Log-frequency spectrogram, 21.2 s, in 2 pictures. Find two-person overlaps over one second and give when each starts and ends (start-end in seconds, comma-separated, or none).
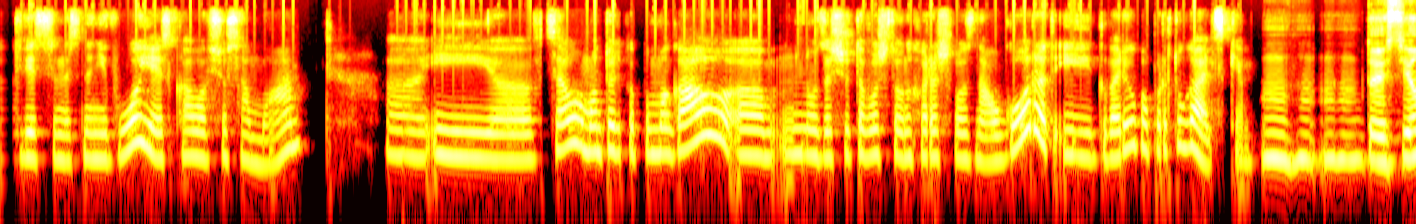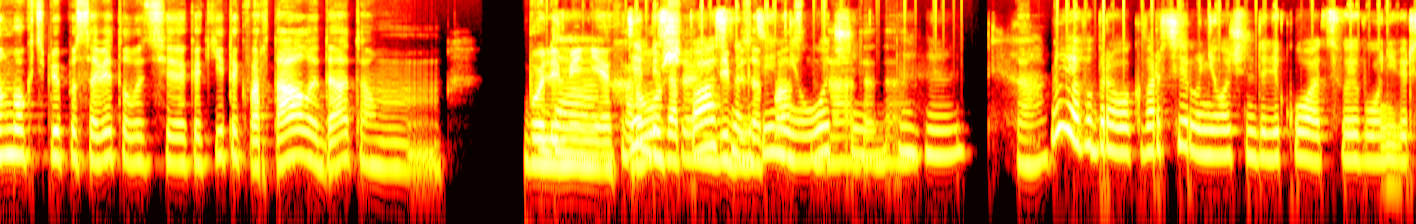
14.6-17.5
